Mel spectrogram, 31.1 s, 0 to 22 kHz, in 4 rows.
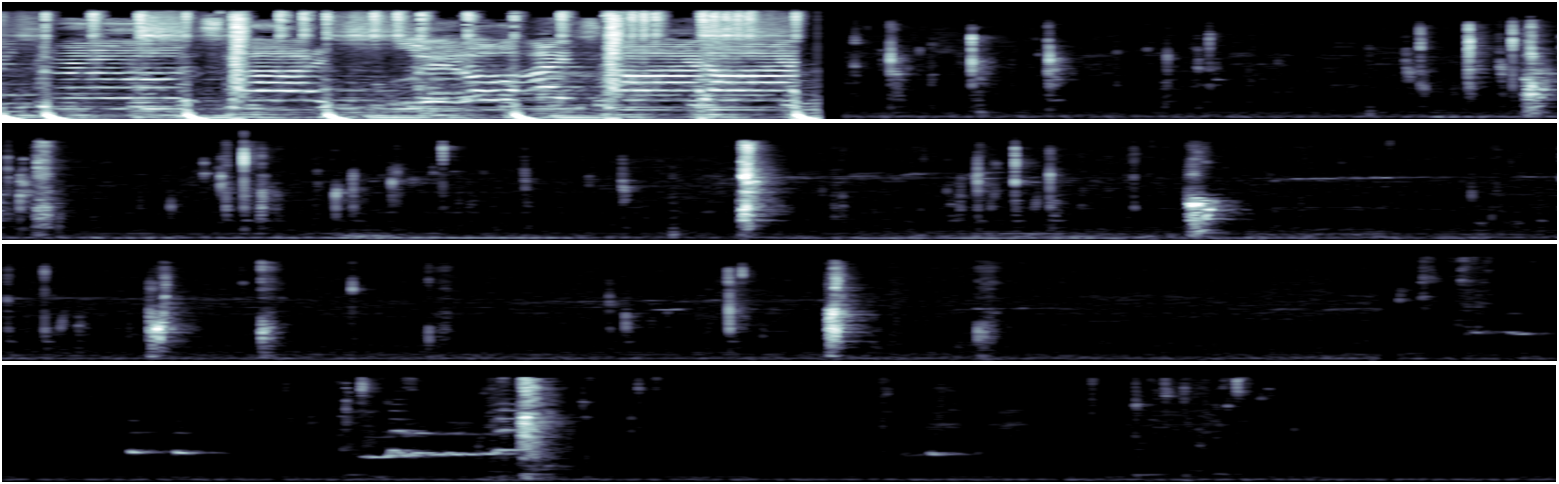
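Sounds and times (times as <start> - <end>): piglet slurping milk: 4.2 - 20.7.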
